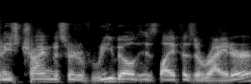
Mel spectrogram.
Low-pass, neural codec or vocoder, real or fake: 7.2 kHz; none; real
